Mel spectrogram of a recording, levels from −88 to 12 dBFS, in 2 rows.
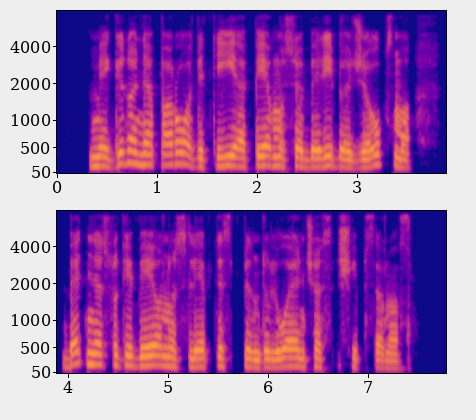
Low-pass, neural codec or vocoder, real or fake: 7.2 kHz; vocoder, 44.1 kHz, 128 mel bands every 512 samples, BigVGAN v2; fake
